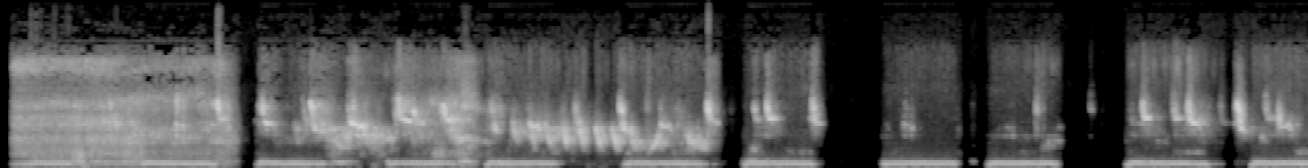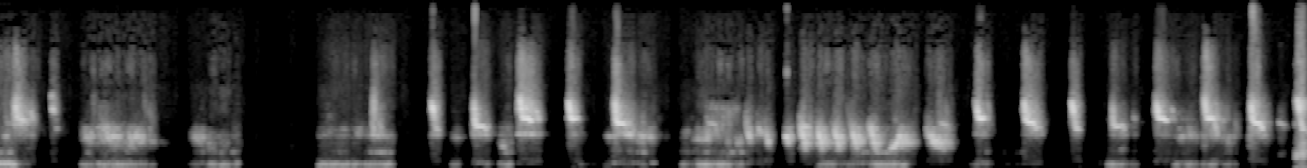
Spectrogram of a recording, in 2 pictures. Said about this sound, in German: Ich möchte sie jetzt einmal anspielen, ja. Die Turteltaube. Hier kommt sie.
